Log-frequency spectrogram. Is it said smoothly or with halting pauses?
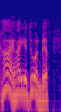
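smoothly. It is said smoothly, like natural conversation.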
